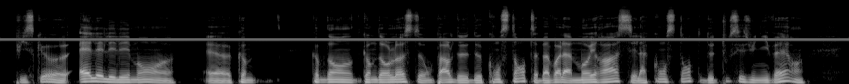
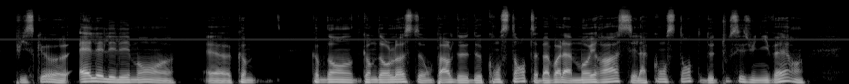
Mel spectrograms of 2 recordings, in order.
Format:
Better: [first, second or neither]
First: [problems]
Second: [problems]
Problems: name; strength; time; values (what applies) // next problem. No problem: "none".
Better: second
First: high-pitched whine; loud; throughout; 3 kHz, 10 dB below the speech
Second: high-pitched whine; faint; throughout; 3 kHz, 30 dB below the speech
